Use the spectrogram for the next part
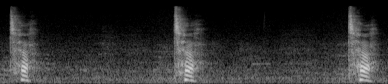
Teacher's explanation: তোমার জিহ্বার অগ্রভাগ, সেটা উপরের যে দাঁত আছে সেই দাঁতের গোড়াতে লাগাবা, লাগিয়ে সুন্দর করে একটু ইটা বের করবা। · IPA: /t/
